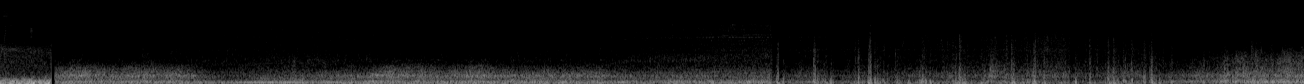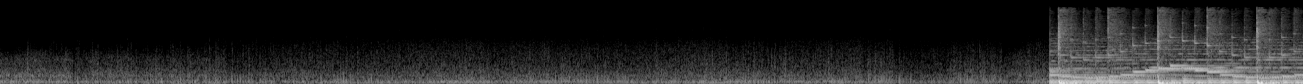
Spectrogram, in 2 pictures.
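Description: Roland Z602 ultralight's engine and propeller running steadily on the runway, with wind on the microphone. Music starts suddenly near the end.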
